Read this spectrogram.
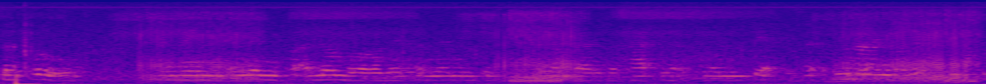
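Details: A sleeping dog lying in a cat's arms gives rhythmic nasal snoring with whistling, squeaky tones on each breath, about four breaths in seven seconds.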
